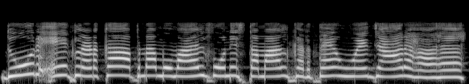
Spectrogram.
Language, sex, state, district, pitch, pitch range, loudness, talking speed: Hindi, female, Delhi, New Delhi, 385 Hz, 370-400 Hz, -11 LUFS, 155 wpm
